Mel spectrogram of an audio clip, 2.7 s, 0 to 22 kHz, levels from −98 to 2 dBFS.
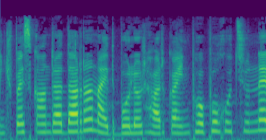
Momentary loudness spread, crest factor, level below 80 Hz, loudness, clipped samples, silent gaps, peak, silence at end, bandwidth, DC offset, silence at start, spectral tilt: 8 LU; 18 dB; -52 dBFS; -21 LUFS; under 0.1%; none; -2 dBFS; 0 s; 13.5 kHz; under 0.1%; 0 s; -2 dB/octave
